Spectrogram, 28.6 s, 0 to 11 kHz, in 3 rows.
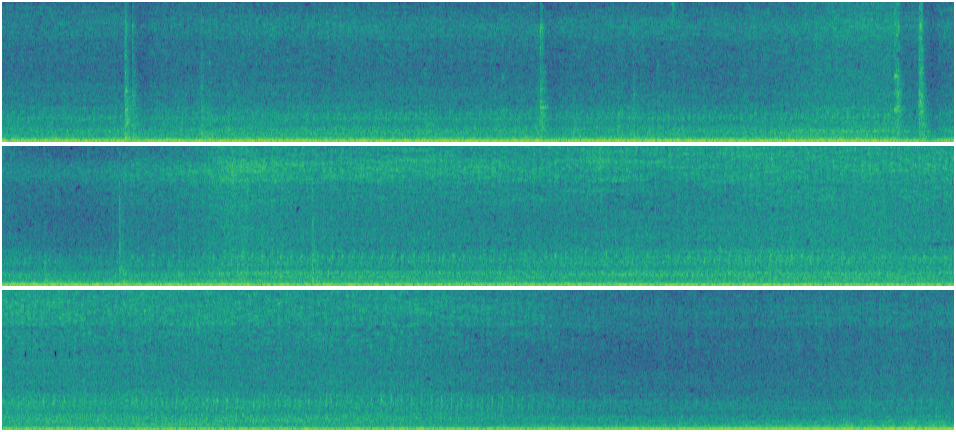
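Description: Engine of a custom 1964 Chevrolet C10 panel truck idling steadily. From about twelve seconds in, for some ten seconds, it sounds brighter and hissier, as with the open engine bay close by. A few sharp clicks come in the first ten seconds.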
